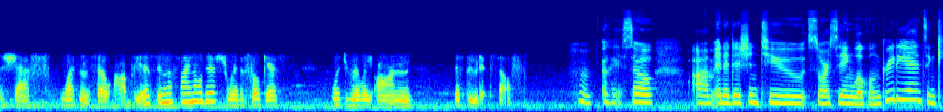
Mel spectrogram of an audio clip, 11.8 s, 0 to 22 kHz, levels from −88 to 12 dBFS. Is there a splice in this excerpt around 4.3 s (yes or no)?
no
